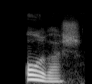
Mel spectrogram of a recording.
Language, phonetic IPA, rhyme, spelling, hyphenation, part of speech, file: Hungarian, [ˈolvɒʃ], -ɒʃ, olvas, ol‧vas, verb, Hu-olvas.ogg
- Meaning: 1. to read 2. to count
